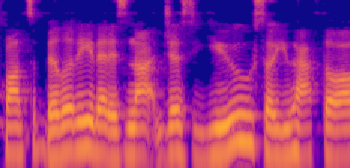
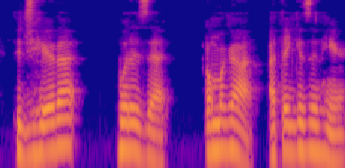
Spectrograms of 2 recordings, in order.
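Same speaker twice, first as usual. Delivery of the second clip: fearful, worried, alarmed voice. Retelling waking him at night over mice: acting out own past fear. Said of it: "and I was afraid".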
